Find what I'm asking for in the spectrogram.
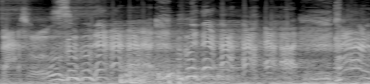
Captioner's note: laughs evilly; thunder rumbles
